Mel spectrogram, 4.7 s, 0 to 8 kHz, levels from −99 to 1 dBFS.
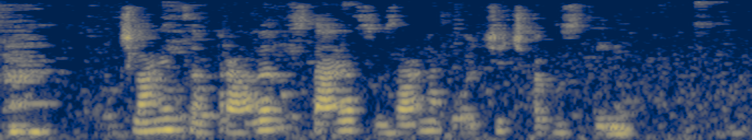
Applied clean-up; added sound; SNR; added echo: classical method Wiener filter.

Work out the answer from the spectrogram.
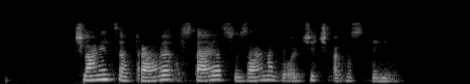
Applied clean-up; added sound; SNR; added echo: neural mask model DeepFilterNet 3.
